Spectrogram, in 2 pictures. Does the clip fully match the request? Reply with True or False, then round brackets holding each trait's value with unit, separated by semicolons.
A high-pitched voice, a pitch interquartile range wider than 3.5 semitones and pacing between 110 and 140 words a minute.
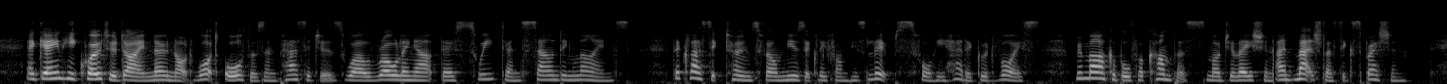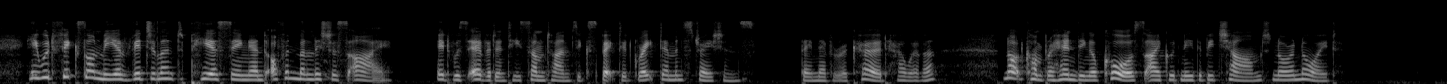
False (205 Hz; 4.0 semitones; 150 wpm)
